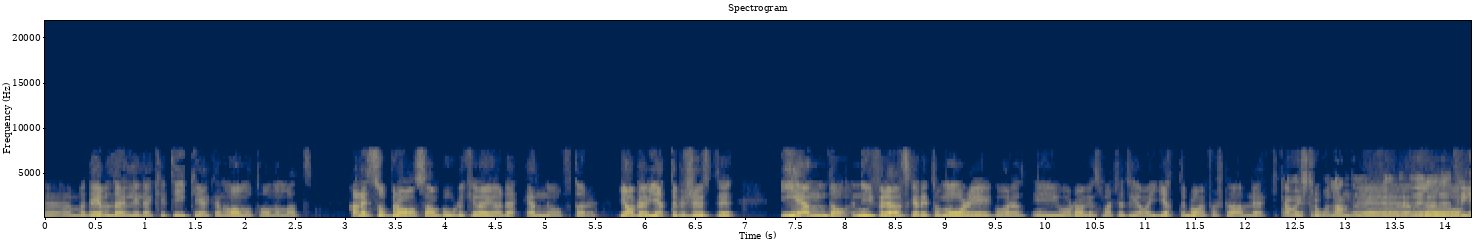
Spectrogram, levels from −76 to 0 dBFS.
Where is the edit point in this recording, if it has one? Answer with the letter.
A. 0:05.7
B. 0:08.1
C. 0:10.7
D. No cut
B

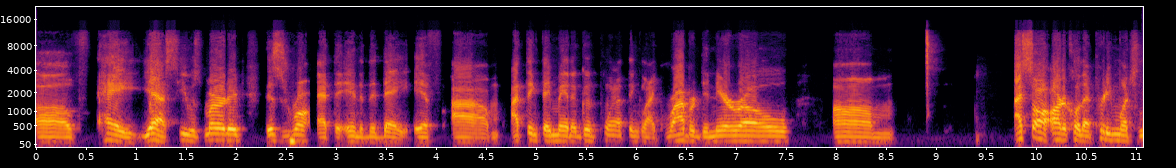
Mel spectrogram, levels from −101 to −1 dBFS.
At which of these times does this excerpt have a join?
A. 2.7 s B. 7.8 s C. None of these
A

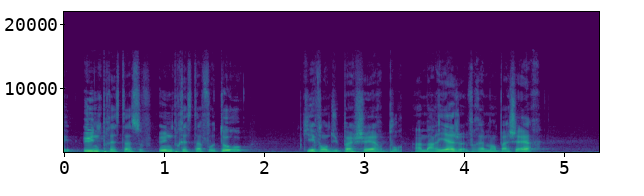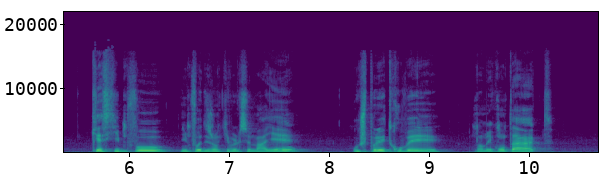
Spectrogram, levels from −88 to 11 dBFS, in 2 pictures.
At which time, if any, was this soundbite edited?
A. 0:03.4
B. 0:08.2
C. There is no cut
A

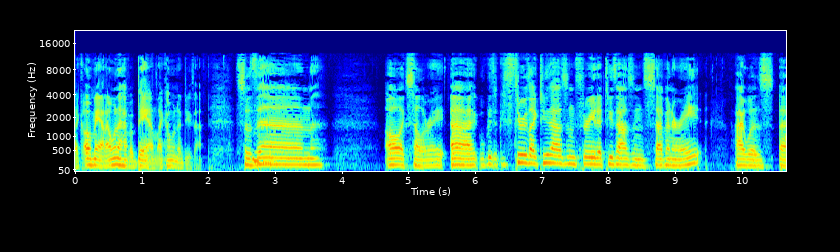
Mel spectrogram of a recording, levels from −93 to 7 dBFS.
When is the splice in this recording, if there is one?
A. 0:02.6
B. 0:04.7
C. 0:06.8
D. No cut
B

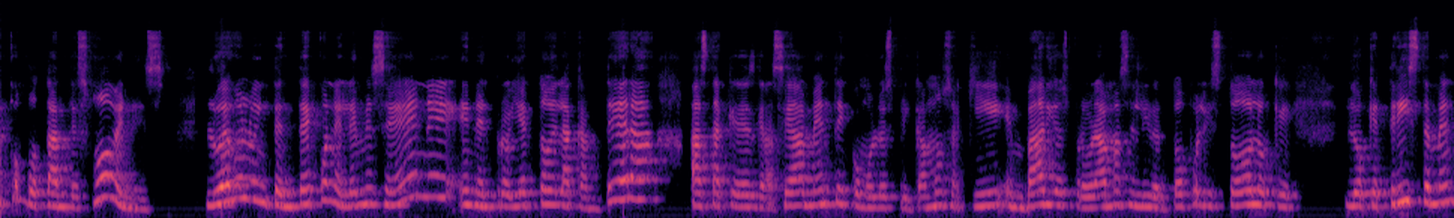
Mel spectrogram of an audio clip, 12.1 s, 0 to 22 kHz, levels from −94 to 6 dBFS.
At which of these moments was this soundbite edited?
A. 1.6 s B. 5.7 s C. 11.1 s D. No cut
A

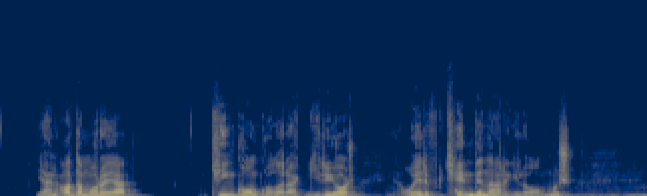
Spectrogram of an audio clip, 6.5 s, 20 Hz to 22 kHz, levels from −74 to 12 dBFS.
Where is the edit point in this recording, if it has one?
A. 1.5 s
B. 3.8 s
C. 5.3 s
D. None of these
B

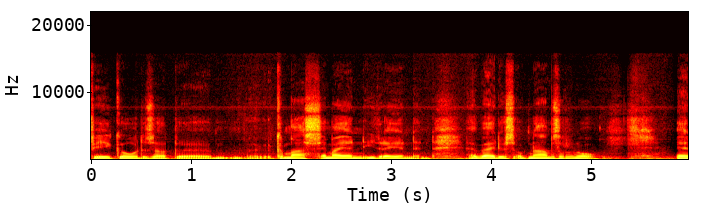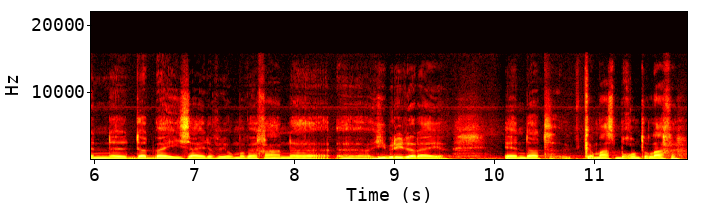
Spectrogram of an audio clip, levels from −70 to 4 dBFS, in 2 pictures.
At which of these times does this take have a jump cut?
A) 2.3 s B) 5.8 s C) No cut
A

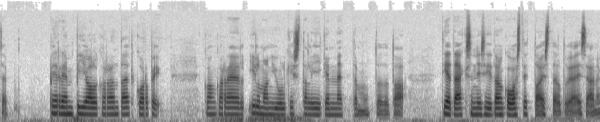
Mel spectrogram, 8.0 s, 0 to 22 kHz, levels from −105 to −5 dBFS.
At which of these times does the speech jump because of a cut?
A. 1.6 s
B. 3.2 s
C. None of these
B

